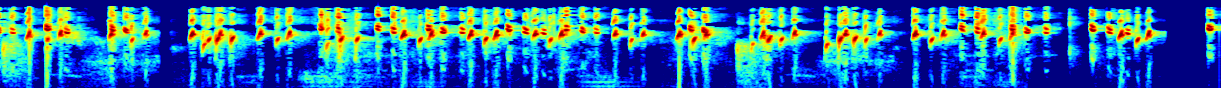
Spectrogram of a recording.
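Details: European goldfinch song intended to make a goldfinch sing, a long stream of cheerful twittering with bright liquid notes, buzzy trills and quick chirps, grouped in phrases separated by short silences.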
